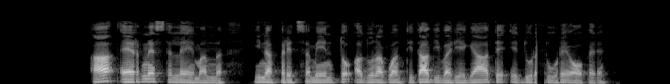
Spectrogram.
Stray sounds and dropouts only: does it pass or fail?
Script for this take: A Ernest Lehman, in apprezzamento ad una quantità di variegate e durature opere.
fail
